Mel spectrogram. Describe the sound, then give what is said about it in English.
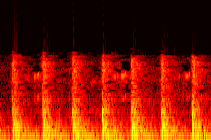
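Seven quick, evenly spaced knocks as a masked man raps on the wooden door of a lighted bunkhouse in the darkness, each a sharp, fairly loud rap in a steady rhythm, with no voices. “Then, with Dobbs close by, he rapped on the door.”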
